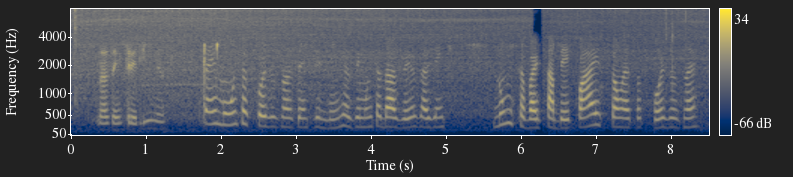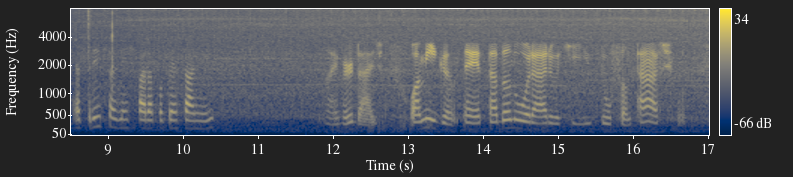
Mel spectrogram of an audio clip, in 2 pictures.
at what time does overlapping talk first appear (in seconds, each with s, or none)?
none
